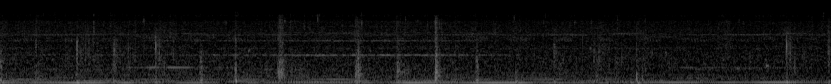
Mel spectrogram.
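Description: Footsteps crunch through brush and dry leaves.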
